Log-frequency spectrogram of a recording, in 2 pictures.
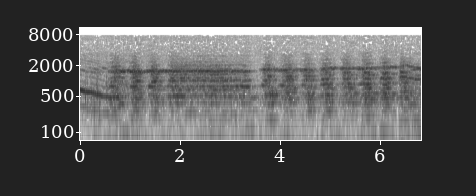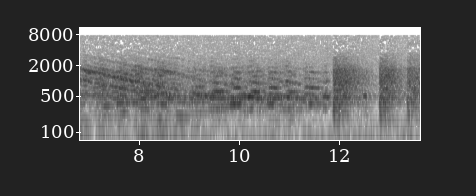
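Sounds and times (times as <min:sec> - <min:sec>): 
swelling orchestral music passage: 0:00.2 - 0:13.0
loud sharp gunshots: 0:11.9 - 0:13.6.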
